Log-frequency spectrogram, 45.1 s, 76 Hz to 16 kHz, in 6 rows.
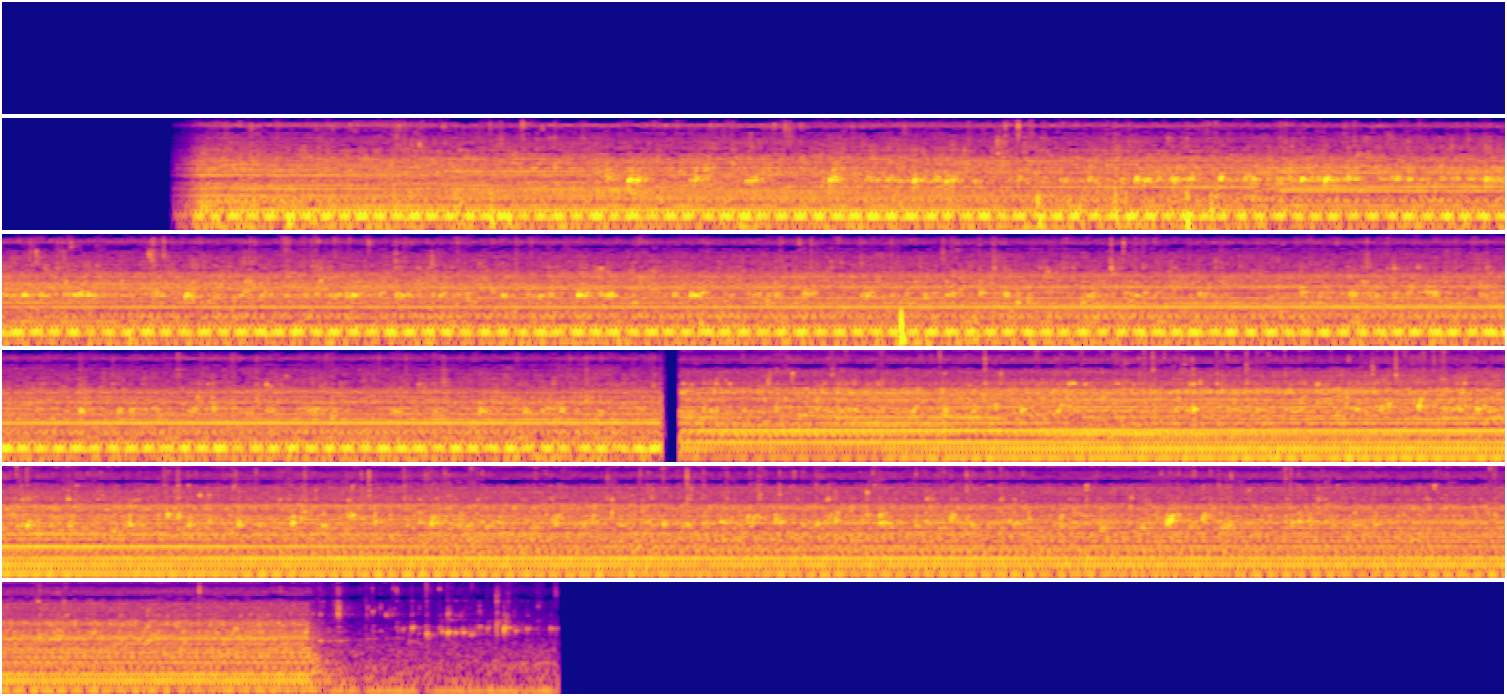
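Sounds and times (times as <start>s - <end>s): coffee machine pump humming: 8.4s - 39.4s
liquid flowing: 8.5s - 40.4s.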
